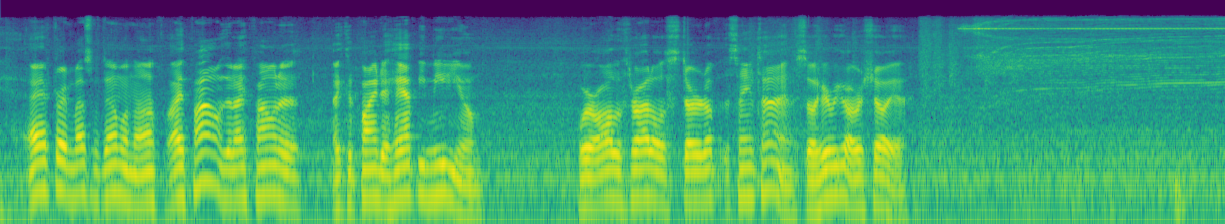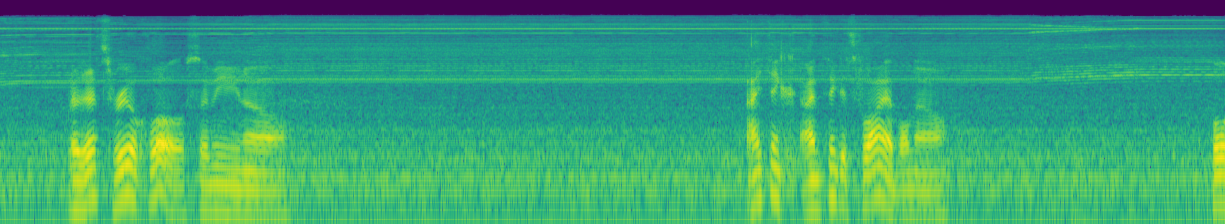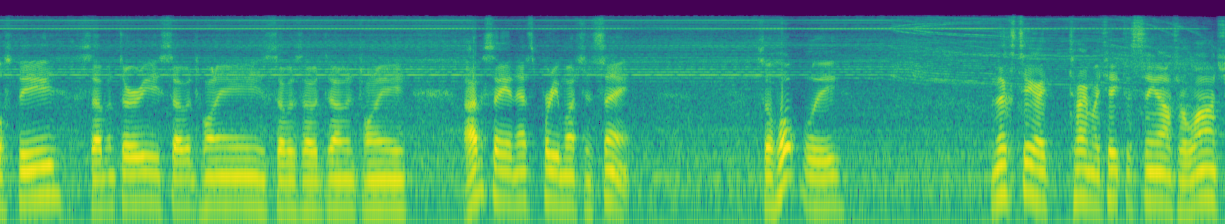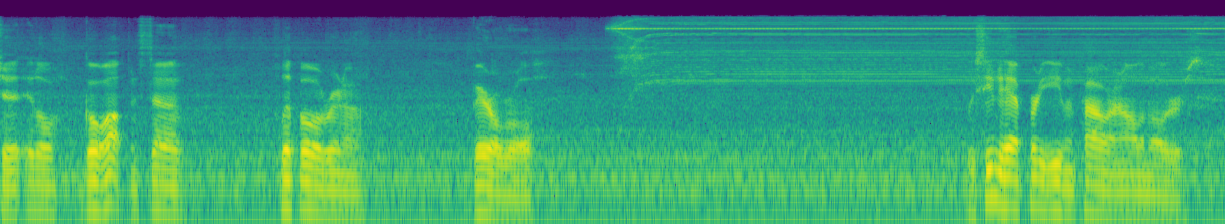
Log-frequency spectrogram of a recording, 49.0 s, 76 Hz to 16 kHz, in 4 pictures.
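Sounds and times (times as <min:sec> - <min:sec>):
drone motors whirring: 0:09.5 - 0:36.6, 0:42.8 - 0:49.0.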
